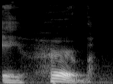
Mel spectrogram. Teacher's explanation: in many british accents the h in herb is pronounced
